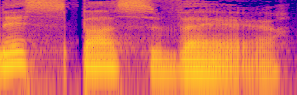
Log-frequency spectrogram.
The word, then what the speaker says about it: espace vert: Un espace vert. Final E not pronounced, and then final T not pronounced.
